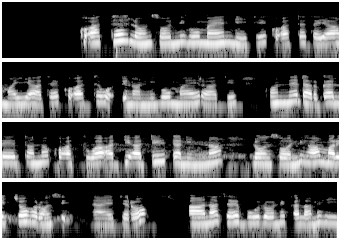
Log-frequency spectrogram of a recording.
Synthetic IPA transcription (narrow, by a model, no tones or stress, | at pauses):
kɔʔɐt̪ːɛloːnsoːnːɪɦumɐjɛnːiːt̪ɪkɔʔɐt̪ːɛt̪ɛjaːmɐjːaːt̪ɛkɔʔɐt̪ːɛwɔɗːɪnɐnːɪɦumɐjɛɾaːt̪ɪ | kɔnːɛd̪ɐɾɡɐle̞ːlt̪ɐnːɔkɔɐt̪ːʊwaːɐd̪ːɪɐd̪ːɪd̪ɐnɪnːɐloːnsoːnːɪɦɐmɐɾɪt͡ʃːɔhɔɾɔnsɪ | nɐjɛt̪ɛɾɔ | ʔaːnɐsɛbuːrːɔːnːɪkʼɐlɐmɛhiː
